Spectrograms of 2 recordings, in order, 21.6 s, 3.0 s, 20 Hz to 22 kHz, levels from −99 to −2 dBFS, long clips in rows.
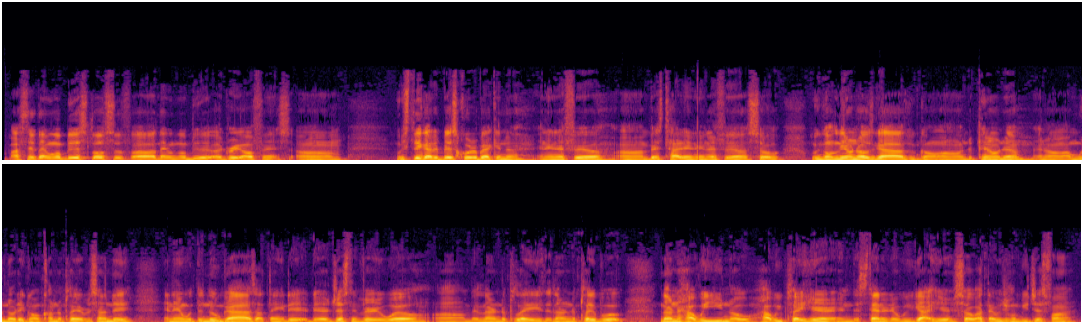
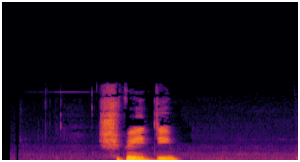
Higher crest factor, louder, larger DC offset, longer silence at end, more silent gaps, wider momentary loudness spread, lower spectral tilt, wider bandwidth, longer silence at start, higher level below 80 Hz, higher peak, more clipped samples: about the same, 18 dB vs 22 dB; first, -19 LUFS vs -24 LUFS; neither; second, 0.05 s vs 1.2 s; neither; about the same, 9 LU vs 10 LU; first, -6.5 dB/octave vs -5 dB/octave; about the same, 11.5 kHz vs 11 kHz; second, 0.05 s vs 1 s; first, -58 dBFS vs -76 dBFS; first, -2 dBFS vs -8 dBFS; neither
